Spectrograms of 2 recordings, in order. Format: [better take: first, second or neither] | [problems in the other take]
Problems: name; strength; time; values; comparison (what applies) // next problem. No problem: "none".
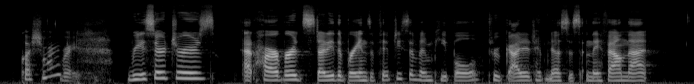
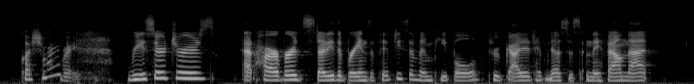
first | muffled; slightly; fading above 3.5 kHz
